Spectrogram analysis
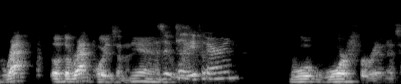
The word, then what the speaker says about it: warfarin: of the rat poison warfarin that's how it's pronounced according to this on the on a Wikipedia page Worf like Lieutenant Commander have the enterprise yeah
